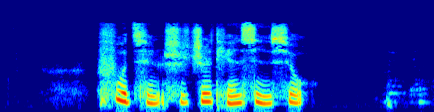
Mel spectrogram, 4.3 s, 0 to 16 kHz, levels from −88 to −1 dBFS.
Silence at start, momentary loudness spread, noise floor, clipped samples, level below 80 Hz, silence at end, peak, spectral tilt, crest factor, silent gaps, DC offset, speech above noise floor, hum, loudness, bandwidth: 1 s; 8 LU; -85 dBFS; under 0.1%; -70 dBFS; 1.35 s; -8 dBFS; -5 dB/octave; 20 dB; none; under 0.1%; 61 dB; none; -25 LUFS; 8.4 kHz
